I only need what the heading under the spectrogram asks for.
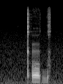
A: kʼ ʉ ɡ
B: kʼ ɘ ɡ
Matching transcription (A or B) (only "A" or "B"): B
